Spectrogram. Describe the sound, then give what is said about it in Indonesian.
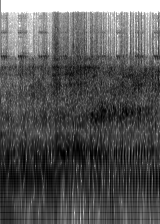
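A motorcycle taxi's engine runs with a rough, throbbing, pulsing drone that stays loud and continuous throughout, with no voices. “Helm standar sing cumentel ing setir sepeda motor gelis dinggu banjur agi-agi nyetater kendaraan.”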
